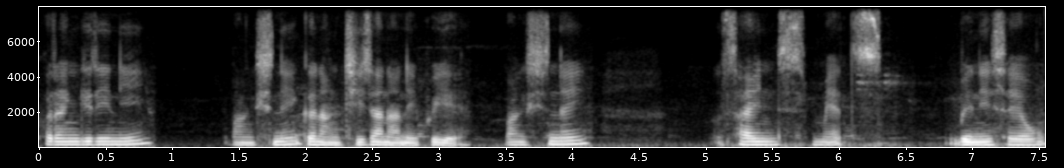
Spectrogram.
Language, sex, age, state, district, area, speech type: Bodo, female, 30-45, Assam, Baksa, rural, spontaneous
